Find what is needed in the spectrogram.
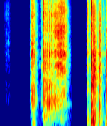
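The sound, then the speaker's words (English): An envelope being opened, giving a papery tear and rustle in two quick bursts split by a short pause, crisp and fairly loud against silence. “I'm just going to open the envelope here, as is our tradition here on the Transfer Window podcast.”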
